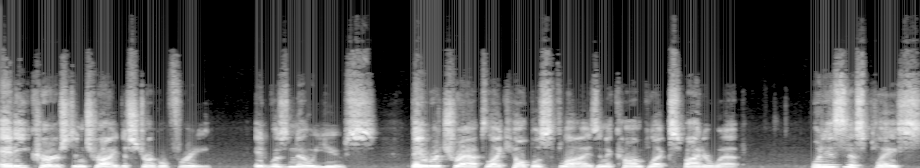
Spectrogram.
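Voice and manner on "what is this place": trembling, shaky, high-pitched whisper. Reading a story aloud, a trapped character asking where they are: shaky whisper. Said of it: "Christine whispered shakily".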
